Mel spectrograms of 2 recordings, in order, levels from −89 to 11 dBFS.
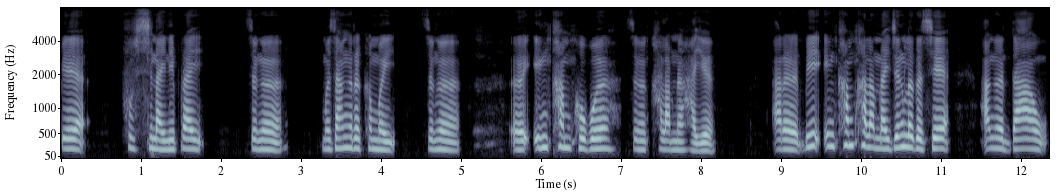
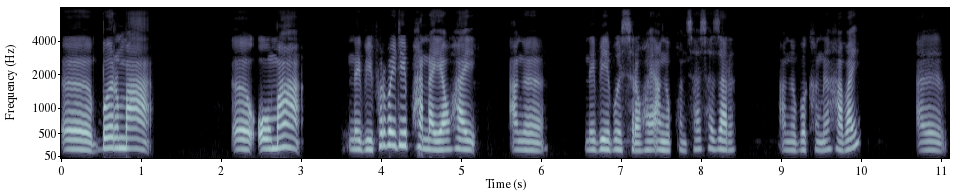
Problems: constant background noise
